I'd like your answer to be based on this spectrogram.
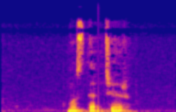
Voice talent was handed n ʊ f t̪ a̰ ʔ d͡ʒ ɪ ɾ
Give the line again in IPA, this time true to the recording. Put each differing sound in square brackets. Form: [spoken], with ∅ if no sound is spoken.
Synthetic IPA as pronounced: [m] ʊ [s] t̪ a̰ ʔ d͡ʒ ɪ ɾ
